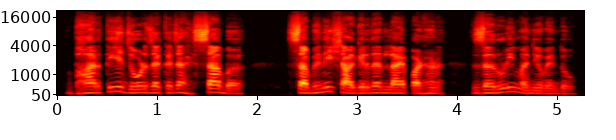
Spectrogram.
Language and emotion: Sindhi, neutral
